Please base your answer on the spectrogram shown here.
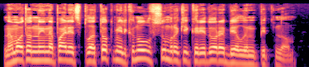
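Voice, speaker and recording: A man narrating an audiobook in an expressive, measured storytelling manner. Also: on the high side, clean tone, dry recording, studio quality.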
